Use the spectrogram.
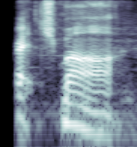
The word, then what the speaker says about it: Kretzschmar: Kretzschmar. Yeah, two syllables.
